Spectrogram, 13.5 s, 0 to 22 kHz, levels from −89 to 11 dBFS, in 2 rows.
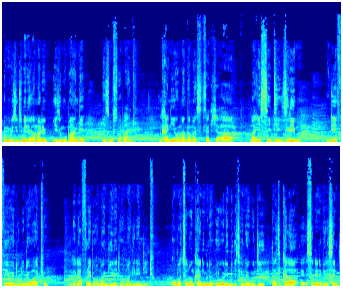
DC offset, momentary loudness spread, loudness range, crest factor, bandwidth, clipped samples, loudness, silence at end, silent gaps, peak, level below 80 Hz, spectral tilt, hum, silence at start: under 0.1%; 10 LU; 2 LU; 16 dB; over 20 kHz; under 0.1%; -26 LUFS; 0 s; none; -10 dBFS; -72 dBFS; -5.5 dB/octave; none; 0 s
